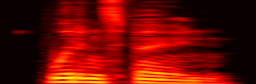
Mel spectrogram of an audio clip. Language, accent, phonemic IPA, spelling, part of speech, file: English, Australia, /ˈwʊdən spuːn/, wooden spoon, noun, En-au-wooden spoon.ogg
- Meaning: 1. A spoon made from wood, commonly used in food preparation 2. An ironic prize for finishing last in a competition 3. The last junior optime who takes a university degree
